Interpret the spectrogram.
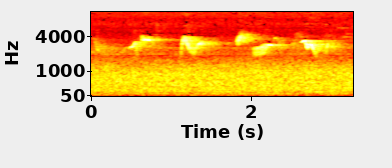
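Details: Scarlet tanager, an American songbird, delivering a series of five raspy, burred notes at a steady pace, each slurred and slightly rising or falling, against constant low background noise.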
